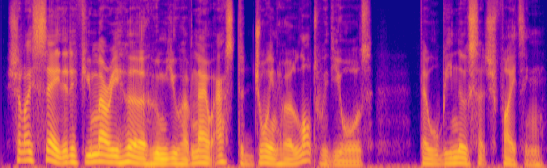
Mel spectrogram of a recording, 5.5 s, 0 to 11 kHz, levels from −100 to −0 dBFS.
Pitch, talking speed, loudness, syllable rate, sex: 105 Hz, 275 wpm, -17 LUFS, 6.0 syllables/s, male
